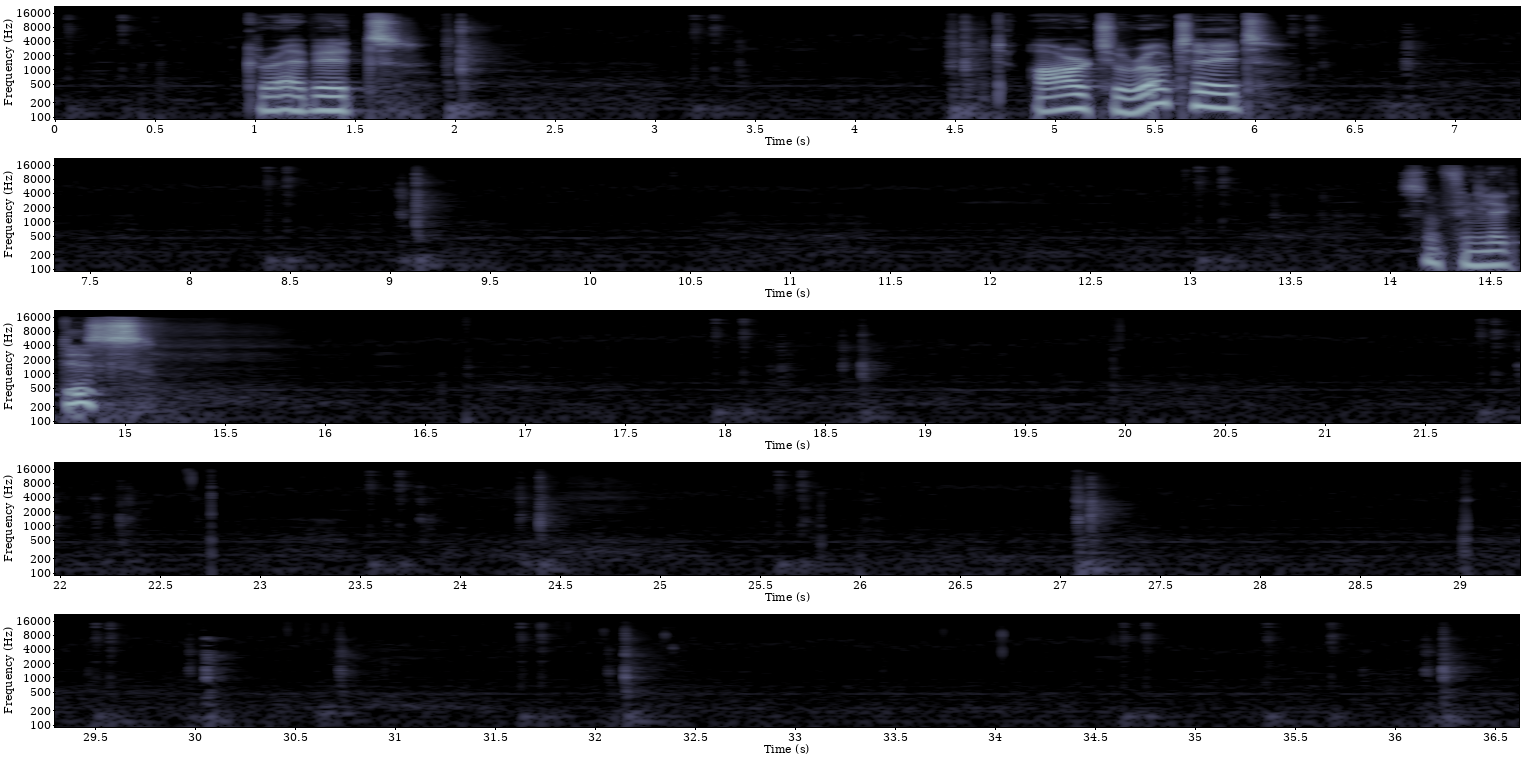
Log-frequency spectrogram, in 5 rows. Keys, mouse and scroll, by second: 0.0 click, 2.0 g, 4.5 r, 6.7 s, 9.0 g, 14.9 e, 18.6 r, 22.2 s, 24.3 g, 27.1 e, 30.0 r, 32.0 g, 35.4 click, 36.2 r.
